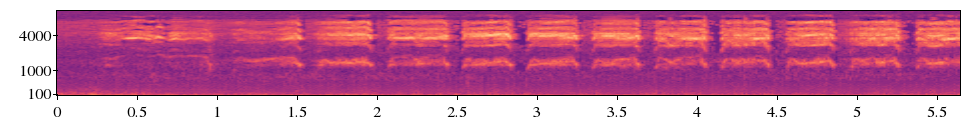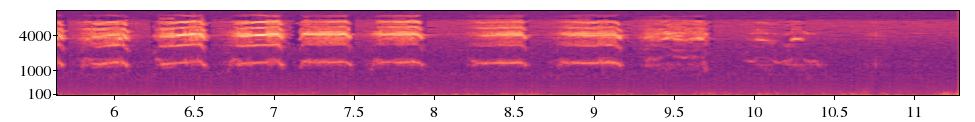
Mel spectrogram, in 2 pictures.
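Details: Feeding time at a saker falcon nest box, 17 June 2018, 10:31: a long, rapid run of some twenty hoarse, strident notes, evenly spaced and harsh-toned, over steady low background noise.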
